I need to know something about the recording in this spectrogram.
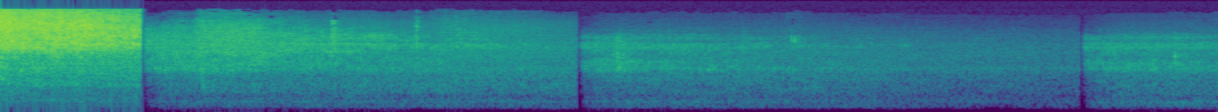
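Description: Boiling sugar syrup bubbles and hisses in a pan.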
